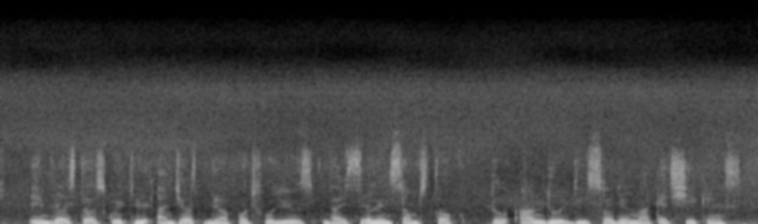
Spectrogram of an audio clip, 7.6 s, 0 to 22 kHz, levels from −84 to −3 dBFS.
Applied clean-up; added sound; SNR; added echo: neural mask model Resemble Enhance denoiser.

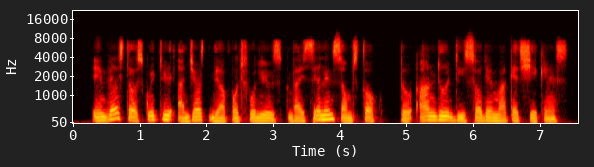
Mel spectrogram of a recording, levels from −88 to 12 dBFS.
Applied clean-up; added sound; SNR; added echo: neural mask model DeepFilterNet 3.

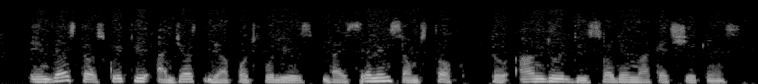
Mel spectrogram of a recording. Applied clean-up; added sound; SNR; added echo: classical method spectral subtraction.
